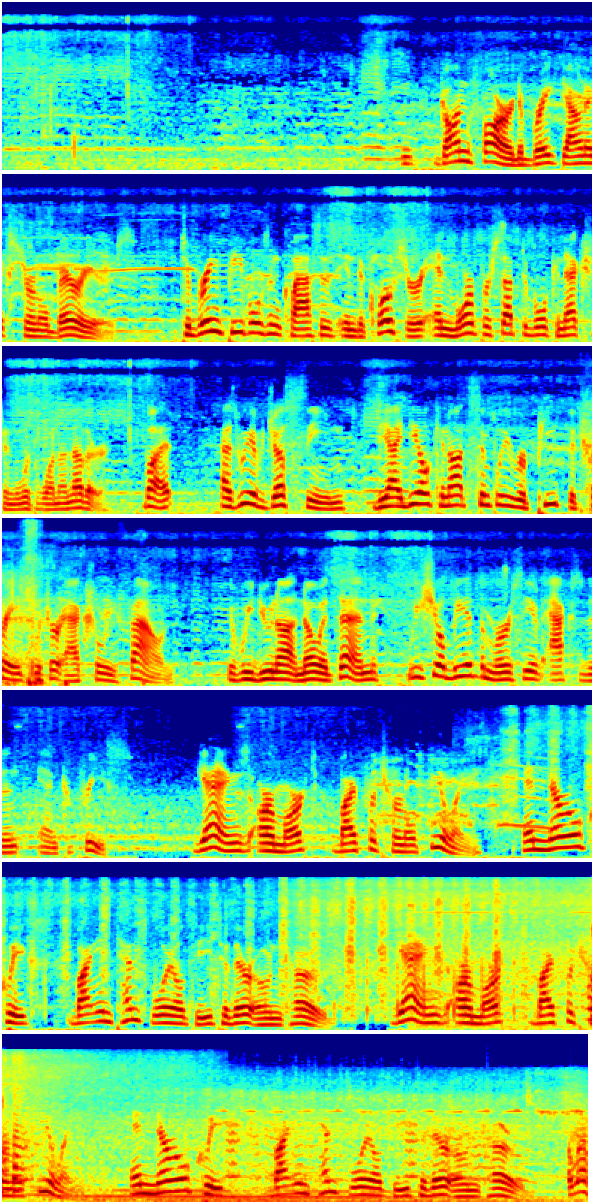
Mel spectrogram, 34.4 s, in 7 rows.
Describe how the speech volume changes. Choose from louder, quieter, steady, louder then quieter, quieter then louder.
steady.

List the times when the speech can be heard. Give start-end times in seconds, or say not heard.
3.3-34.3.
